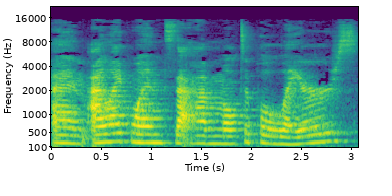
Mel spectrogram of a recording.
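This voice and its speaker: A woman with an American accent speaks with fairly even intonation amid audible room echo and noticeable background noise. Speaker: beauty vlogger. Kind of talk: tutorial. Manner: casual, chatty with many fillers.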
